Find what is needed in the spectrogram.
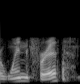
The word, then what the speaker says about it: Winfrith: His name was Winfred or Winfrith, depending on how you want to pronounce it.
